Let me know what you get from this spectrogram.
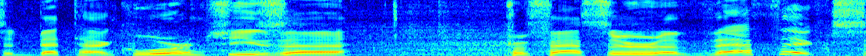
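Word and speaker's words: Betancourt: about it Beth hacker it's the French name essentially from what I can tell and I would pronounce it bet tank or she's a professor of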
